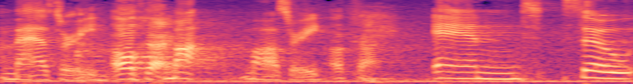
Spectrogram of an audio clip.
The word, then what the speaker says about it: Masri: So, and I'll just say it's Masri, like Mazda. Well, no, I think she I understand my maiden name, but not Masri.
